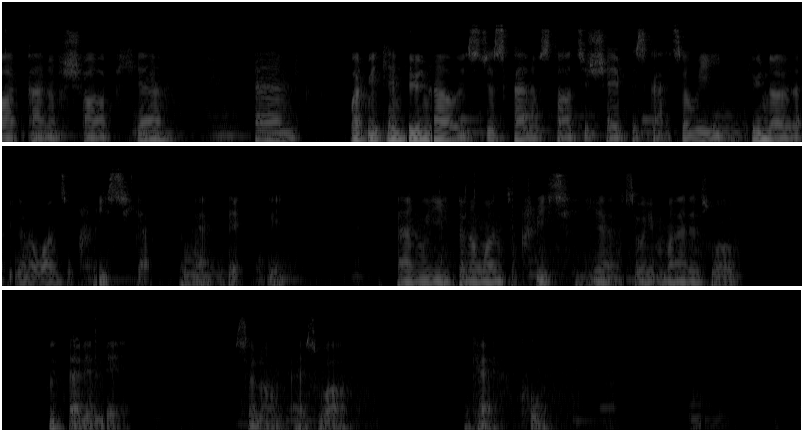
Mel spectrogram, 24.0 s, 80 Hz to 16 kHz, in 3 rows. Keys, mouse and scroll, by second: 2.1 click, 2.5 scroll down 1, 2.7-4.9 middle drag, 4.9 KP_1, 6.3 scroll up 1, 7.5 ctrl+r, 9.2 click, 9.6 ctrl+r, 11.7 click, 12.6 ctrl+r, 17.2 click, 18.0 ctrl+r, 20.1 click, 20.3 scroll down 1, 20.6-23.9 middle drag, 23.8 KP_1.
